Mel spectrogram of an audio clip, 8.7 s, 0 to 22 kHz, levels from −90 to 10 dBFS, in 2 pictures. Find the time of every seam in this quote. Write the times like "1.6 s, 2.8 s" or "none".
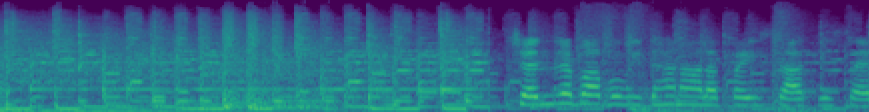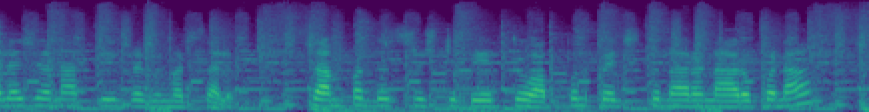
0.8 s, 2.5 s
